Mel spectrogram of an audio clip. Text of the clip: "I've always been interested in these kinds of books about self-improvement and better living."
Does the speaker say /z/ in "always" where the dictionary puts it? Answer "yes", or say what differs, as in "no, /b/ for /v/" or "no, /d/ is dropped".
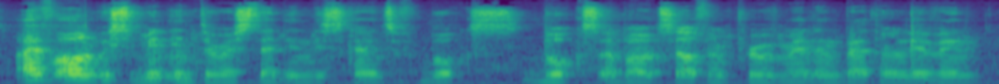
no, /s/ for /z/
